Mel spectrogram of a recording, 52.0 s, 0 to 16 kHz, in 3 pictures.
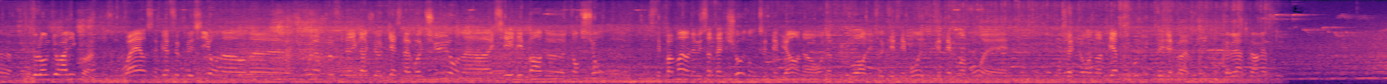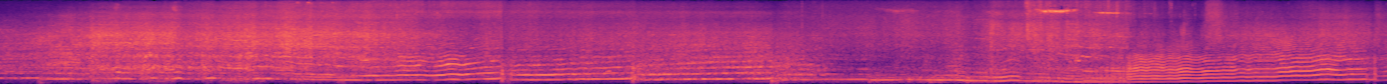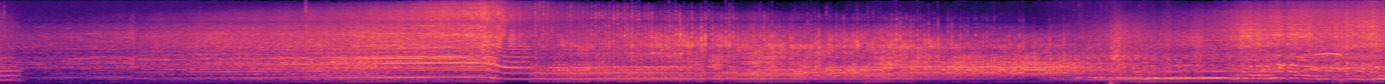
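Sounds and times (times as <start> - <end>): rally car engines revving: 0.0 - 51.9.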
